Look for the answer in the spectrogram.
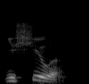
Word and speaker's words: Yeshua: Yes, his name is Jesus, but they would have pronounced it Yeshua.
